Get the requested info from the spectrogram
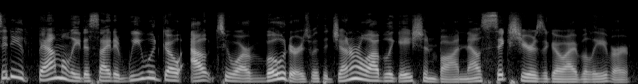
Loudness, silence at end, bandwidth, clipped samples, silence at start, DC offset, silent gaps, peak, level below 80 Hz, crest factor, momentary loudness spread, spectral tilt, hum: -23 LUFS; 0.1 s; 12.5 kHz; under 0.1%; 0 s; under 0.1%; none; -4 dBFS; -52 dBFS; 18 dB; 6 LU; -5 dB/octave; none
